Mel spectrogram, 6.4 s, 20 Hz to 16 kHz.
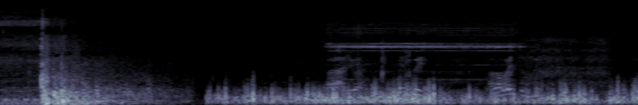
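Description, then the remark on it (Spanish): A sharp, loud blast rings out near the start, followed by a steady roar of crackling and popping bursts, a thin high whistle midway, and faint voices in the background, as a fishing boat moored at the dock in Camariñas burns around 2 a.m., carrying oxygen and butane cylinders. “Una explosión y grandes llamas, y es que el pesquero tenía varios elementos de riesgo como bombonas de oxígeno y de butano.”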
